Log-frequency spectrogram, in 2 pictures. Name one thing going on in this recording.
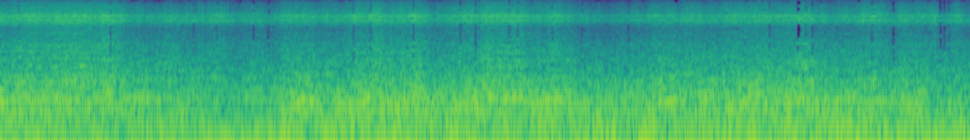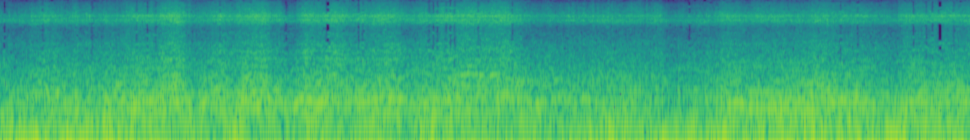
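A race car engine roars loudly up close, revving up and down.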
